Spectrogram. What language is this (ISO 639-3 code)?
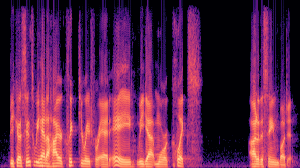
eng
